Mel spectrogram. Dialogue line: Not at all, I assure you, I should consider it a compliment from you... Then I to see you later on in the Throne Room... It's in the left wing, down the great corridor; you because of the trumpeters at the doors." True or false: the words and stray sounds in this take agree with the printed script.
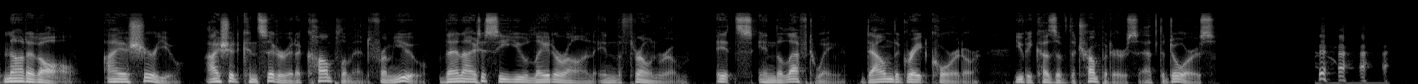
false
